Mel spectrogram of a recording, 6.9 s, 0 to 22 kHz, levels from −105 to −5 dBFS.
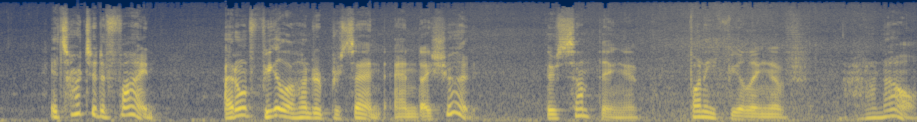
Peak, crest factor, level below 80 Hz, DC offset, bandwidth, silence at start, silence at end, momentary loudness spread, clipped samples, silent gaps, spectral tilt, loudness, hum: -2 dBFS; 18 dB; -46 dBFS; under 0.1%; over 20 kHz; 0 s; 0 s; 15 LU; under 0.1%; none; -4 dB/octave; -19 LUFS; none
